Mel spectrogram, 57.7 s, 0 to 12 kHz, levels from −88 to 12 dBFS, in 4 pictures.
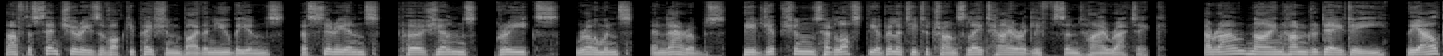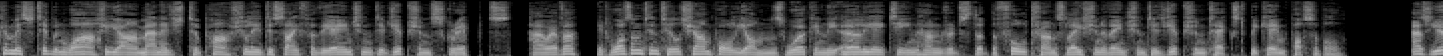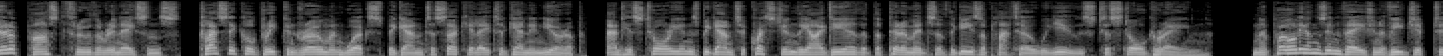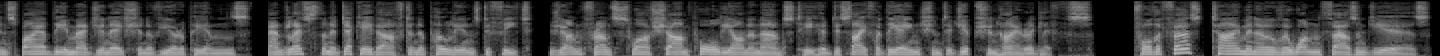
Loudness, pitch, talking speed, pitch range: -23 LUFS, 125 Hz, 135 wpm, 115-140 Hz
